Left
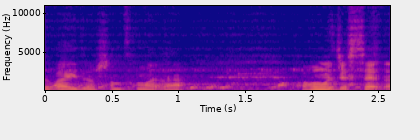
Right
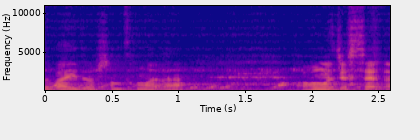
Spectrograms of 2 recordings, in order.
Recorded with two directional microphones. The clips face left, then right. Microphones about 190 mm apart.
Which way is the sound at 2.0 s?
30° left (ahead or behind).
